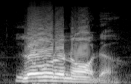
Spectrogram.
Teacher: if a word ends in a vowel sound and the next word begins also with a vowel sound r intrudes between the two words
